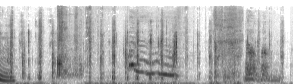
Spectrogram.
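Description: Added foley sound effects: a run of crisp crunches and clicks, with a whine-like tone sliding down in pitch about halfway through and a short hiss just after.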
